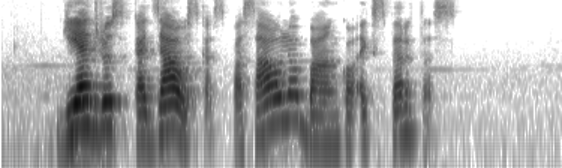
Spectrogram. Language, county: Lithuanian, Vilnius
